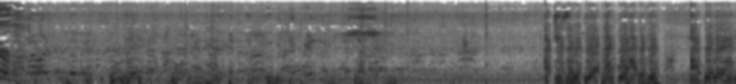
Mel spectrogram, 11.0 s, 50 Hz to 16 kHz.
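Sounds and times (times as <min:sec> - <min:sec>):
faint crowd murmur: 0:00.0 - 0:11.0.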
